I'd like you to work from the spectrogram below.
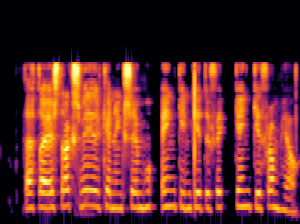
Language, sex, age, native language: Icelandic, male, 11, Icelandic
